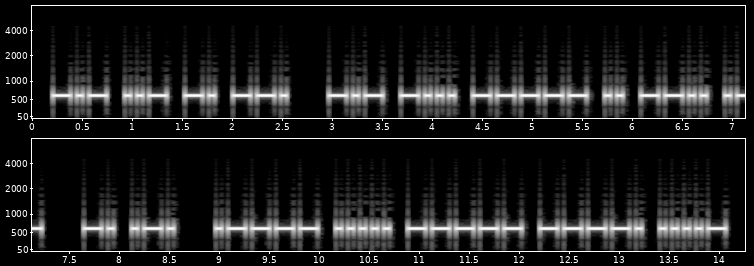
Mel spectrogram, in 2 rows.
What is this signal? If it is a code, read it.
Morse code, heard as a keyed tone, about 20 wpm, 610 Hz. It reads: KUNG KB0IZA NR 15094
